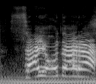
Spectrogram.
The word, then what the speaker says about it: Sayonara: Four syllable! Sayonara! Sayonara!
